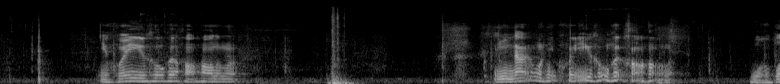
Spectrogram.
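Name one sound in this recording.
A young man speaks softly up close.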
